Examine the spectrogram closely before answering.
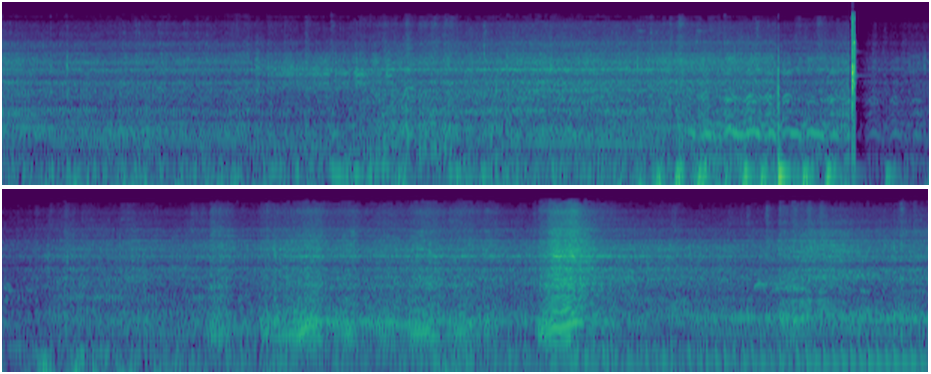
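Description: Yamaha dirt bike engine heard on board while riding a dirt trail, revving and easing off with the throttle, strongest a little past a third of the way in. A sharp click a little before halfway is followed by a sudden drop in level, after which the engine runs lower and steadier, with one brief louder rev near the end.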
